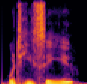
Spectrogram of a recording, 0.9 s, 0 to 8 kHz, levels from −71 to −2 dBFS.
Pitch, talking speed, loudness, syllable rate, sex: 160 Hz, 275 wpm, -13 LUFS, 5.6 syllables/s, male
